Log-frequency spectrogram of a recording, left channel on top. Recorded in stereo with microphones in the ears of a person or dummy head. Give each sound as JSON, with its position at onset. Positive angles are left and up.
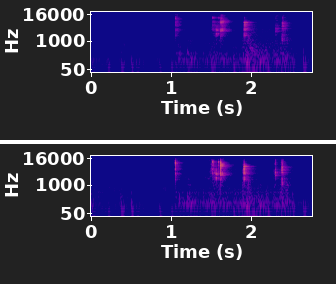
{"t": 1.0, "sound": "crushing", "side_deg": -35, "distance_m": 0.6}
